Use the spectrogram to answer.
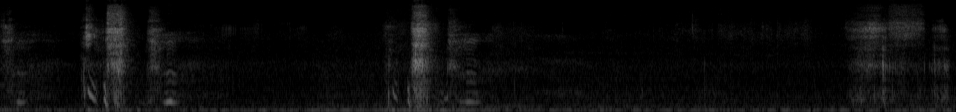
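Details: Sneezing after attempts to stifle them: forceful sneezes, each preceded by a gasping in-breath and followed by a sharp burst, over steady low background hum.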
